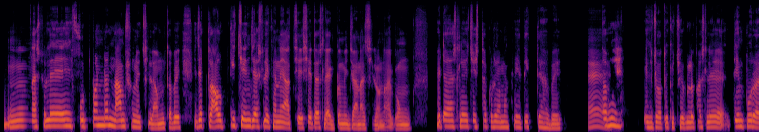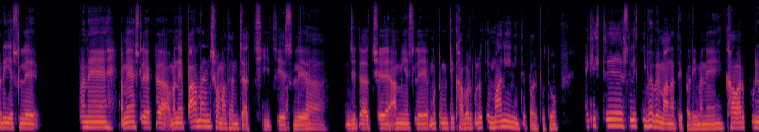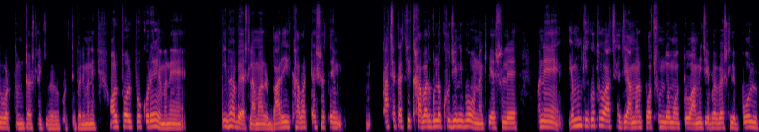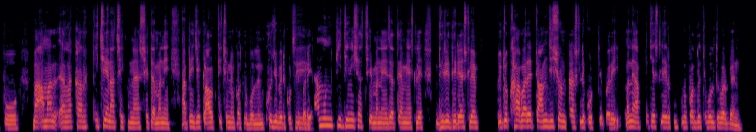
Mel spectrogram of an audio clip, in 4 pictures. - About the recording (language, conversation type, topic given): Bengali, advice, খাবারের পরিবর্তনে মানিয়ে নিতে আপনার কী কী কষ্ট হয় এবং অভ্যাস বদলাতে কেন অস্বস্তি লাগে?
- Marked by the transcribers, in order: static; in English: "টেম্পোরারি"; tapping; other background noise; in English: "ট্রানজিশন"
